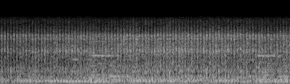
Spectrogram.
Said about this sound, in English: By now, the street wasn't wide enough for the traffic load, so...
